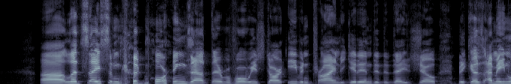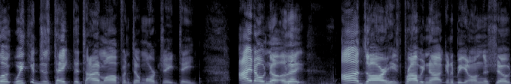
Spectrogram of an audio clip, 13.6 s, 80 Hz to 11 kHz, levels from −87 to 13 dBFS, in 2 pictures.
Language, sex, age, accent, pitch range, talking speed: English, male, 50-69, American, 170-225 Hz, 205 wpm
